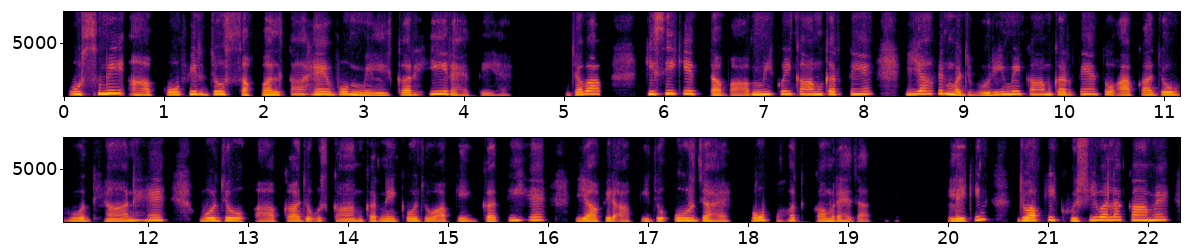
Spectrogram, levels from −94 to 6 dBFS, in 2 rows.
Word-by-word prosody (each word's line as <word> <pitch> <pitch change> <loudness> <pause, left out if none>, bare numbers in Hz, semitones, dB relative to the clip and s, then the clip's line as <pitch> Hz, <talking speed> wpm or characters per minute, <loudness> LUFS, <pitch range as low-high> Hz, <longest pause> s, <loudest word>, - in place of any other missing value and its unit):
उसमें 285 +6 +6
आपको 190 +4 -1
फिर 245 -2 +3
जो 240 0 +5
सफलता 200 +5 -1
है 235 +1 +3
वो 230 +1 +1
मिलकर 175 0 0 0.2
ही 265 0 +6
रहती 155 - -7
है। 145 +1 -18 0.7
जब 230 +4 +3
आप 260 0 +1 0.4
किसी 260 +3 +5
के 275 -1 +2 0.2
दबाव 155 +5 -2
में 230 +3 +6
कोई 250 0 +3
काम 230 0 +3
करते 240 0 -1
हैं 250 +3 +2 0.3
या 265 +4 +3
फिर 290 - +2
मजबूरी 180 -2 +3
में 245 +2 +4
काम 225 -1 -2
करते 220 +1 -3
हैं 240 0 -1
तो 225 - 0
आपका 200 +2 -4
जो 205 0 +4
वो 205 -1 0
ध्यान 170 +6 -4
है 240 +1 0 0.4
वो 220 +2 +4
जो 220 -1 +5 0.2
आपका 180 +1 -5
जो 190 +1 -2
उस 200 0 -9
काम 175 +2 -4
करने 180 +1 -1
को 195 -1 +1
जो 185 0 -4
आपकी 190 +2 -6 0.2
गति 225 +9 -1
है 255 +1 0 0.3
या 190 -1 +3
फिर 200 -1 +2
आपकी 160 +2 -9
जो 200 0 +1
ऊर्जा 210 -2 +3
है 155 -2 -7 0.2
वो 245 +2 +4
बहुत 220 +6 -6
कम 190 0 -1
रह 155 -4 -4
जाती 130 -4 -13
है। - - -62 0.7
लेकिन 235 +11 +3 0.3
जो 235 0 +6
आपकी 230 +3 +3
खुशी 210 +1 -1
वाला 265 0 +3
काम 245 -1 +3
है 260 0 0
205 Hz, 175 wpm, -23 LUFS, 180-240 Hz, 0.7 s, उसमें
